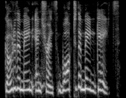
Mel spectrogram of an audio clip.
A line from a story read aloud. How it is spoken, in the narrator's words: Ashley shouted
